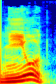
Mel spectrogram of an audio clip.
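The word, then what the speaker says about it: 仁王: これニオーって読むんだ。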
